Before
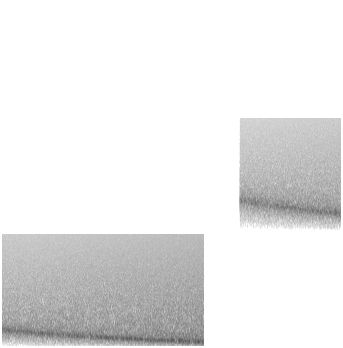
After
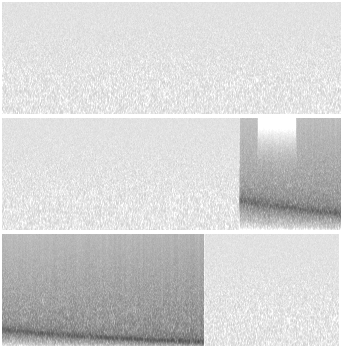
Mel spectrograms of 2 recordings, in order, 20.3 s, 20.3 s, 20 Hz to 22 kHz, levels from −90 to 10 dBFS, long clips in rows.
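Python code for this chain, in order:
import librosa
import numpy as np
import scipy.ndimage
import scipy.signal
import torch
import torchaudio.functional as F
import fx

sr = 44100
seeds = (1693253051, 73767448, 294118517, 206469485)

y = fx.lowpass(x, sr, hz=4500.0, slope=12, at=(11.87, 12.65), fade=0.02)
y = fx.env_flatten(y, sr, amount_pct=50)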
